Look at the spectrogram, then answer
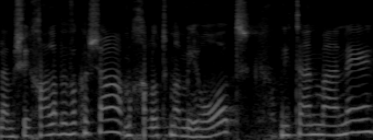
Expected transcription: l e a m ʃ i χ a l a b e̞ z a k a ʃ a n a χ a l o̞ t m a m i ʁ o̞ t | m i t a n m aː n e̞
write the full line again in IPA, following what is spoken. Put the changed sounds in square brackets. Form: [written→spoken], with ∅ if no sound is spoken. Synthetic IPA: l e a m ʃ i χ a l a b e̞ [z→v] a k a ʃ a [n→m] a χ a l o̞ t m a m i ʁ o̞ t | [m→n] i t a n m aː n e̞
